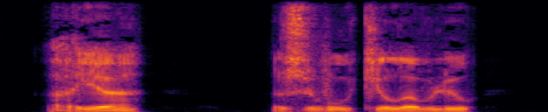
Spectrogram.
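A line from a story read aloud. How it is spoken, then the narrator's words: Whispered reply. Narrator (Russian): тоже шепотом отозвался Андрей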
